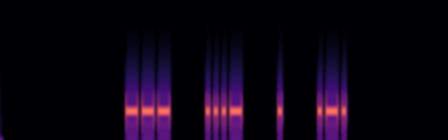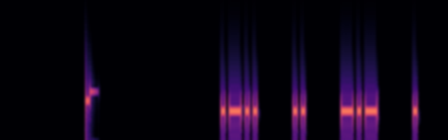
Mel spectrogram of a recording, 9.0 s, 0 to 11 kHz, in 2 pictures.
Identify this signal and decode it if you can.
Morse code, heard as a keyed tone, about 30 wpm, spaced as for 17 wpm, 700 Hz. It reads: OVER LIKE
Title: 3x Character Spacing - Top 100 Words - 30wpm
